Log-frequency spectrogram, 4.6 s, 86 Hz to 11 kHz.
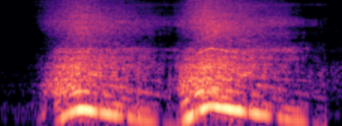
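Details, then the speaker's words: Maruti Suzuki SX4 that cranked but wouldn't start, no check engine light, after replacing faulty ECM; two smooth rev blips rise and fall cleanly with no misfire or hesitation; engine now starts and revs healthily. "Car सही ढंग से शुरू करना गया।"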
